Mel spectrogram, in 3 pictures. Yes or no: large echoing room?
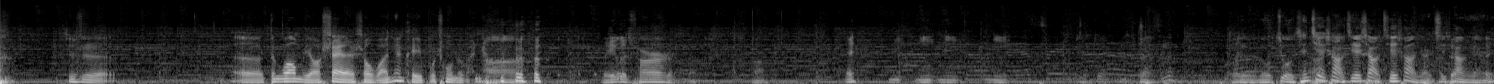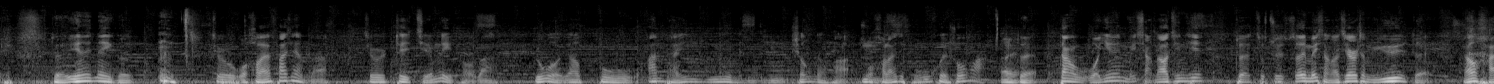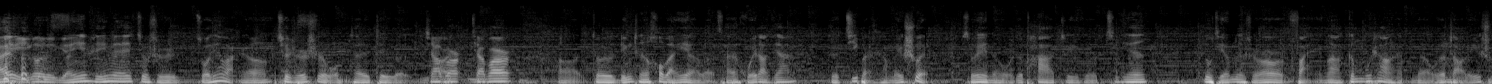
no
